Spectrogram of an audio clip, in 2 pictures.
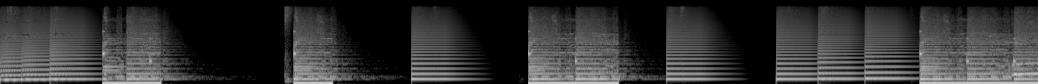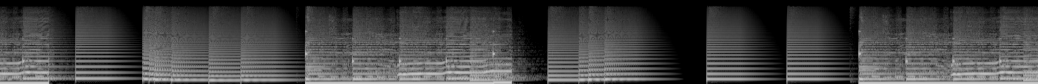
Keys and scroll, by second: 0.9 space, 2.2 Left, 2.8 space, 5.2 alt+space, 6.1 space, 6.8 alt+space, 9.1 alt+space, 10.7 space, 13.3 alt+space, 14.2 space, 15.4 space, 18.9 alt+space, 19.8 space.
